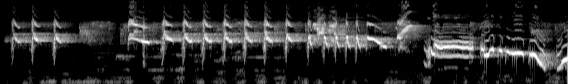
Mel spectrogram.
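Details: White-rumped shama singing a song with kapas tembak fill, opening with a run of sharp repeated chips about three per second, then rolling whistles and a falling, slurred whistled phrase at the end.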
